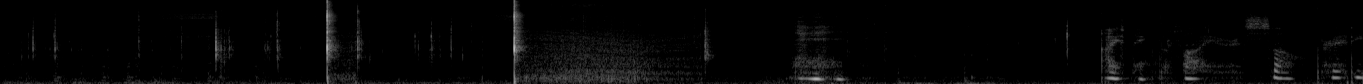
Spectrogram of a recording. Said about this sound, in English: Here I have my silly little lighter.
